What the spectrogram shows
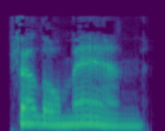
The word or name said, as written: fellowman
